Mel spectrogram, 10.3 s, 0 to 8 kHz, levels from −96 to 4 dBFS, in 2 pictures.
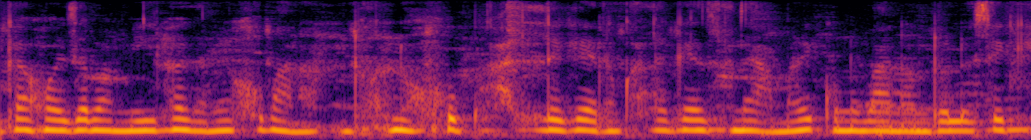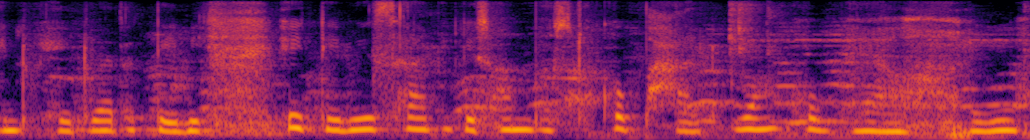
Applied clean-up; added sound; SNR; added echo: none; none; none; none.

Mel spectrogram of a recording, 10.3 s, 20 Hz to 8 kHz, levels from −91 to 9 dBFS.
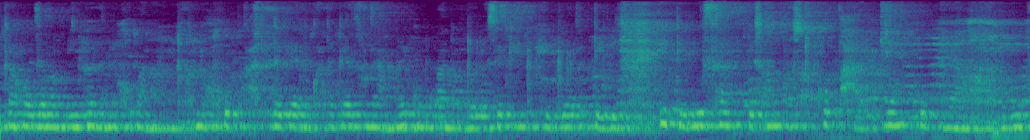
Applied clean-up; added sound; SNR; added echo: none; none; none; reverberation time 1.2 s.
